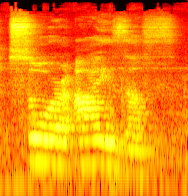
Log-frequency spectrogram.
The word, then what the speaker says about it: psoriasis: understand my daughter has psoriasis she says and she pronounces it slowly for them sore eyes us it is a skin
